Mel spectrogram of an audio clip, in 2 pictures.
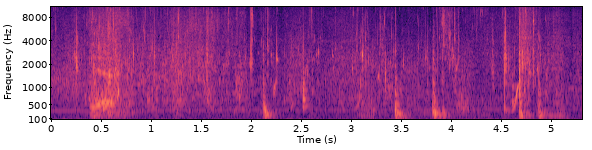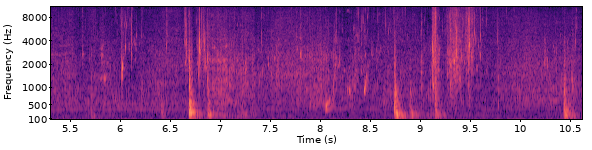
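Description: Wooden canoe paddle stirring and dipping in calm lake water, making a whirlpool: irregular small splashes, drips and swirls every second or so.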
